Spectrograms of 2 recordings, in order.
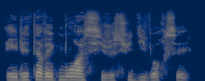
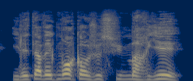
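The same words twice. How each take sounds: First: Low, soft answering line; subdued affirmation. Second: Said in the usual way. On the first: Acted. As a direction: lower the voice for the hard case. Preached contrast, bad times. (affirmation grave, à voix basse)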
